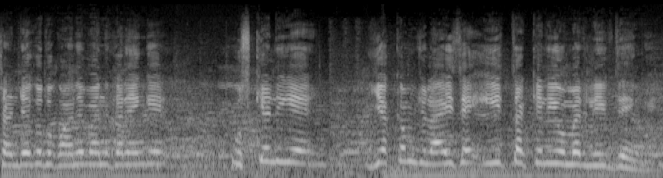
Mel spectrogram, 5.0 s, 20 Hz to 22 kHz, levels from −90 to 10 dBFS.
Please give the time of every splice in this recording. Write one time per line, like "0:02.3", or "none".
none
